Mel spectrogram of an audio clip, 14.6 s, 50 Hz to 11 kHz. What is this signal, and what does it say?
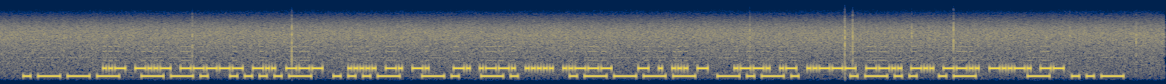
Morse code, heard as two keyed tones, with static crashes. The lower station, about 13 wpm, 360 Hz: JG4VNN 1C LA TU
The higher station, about 32 wpm, 670 Hz: UX0DO 5NN NP52 TEST PA2ZDZ/M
